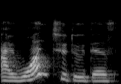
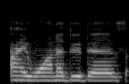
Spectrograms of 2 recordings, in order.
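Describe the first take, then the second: First: Want to is said in full, clearly separated. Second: Want to is reduced to a short casual form. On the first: "hardly we ever say" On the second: "we say"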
